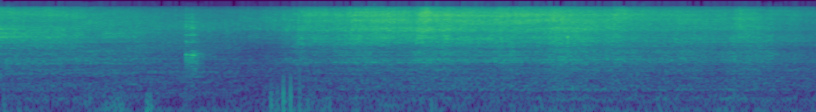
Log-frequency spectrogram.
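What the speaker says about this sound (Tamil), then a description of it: "பாருங்கள் நெய் சூடாயிடுச்சு. அடுத்தது நம்ம என்ன பண்ணுறோம், இந்த துருவி வச்சுருக்கோம்ல பெரிய வெங்காயம், அதை சேர்க்குறோம்." Grated large onion goes into hot ghee for a shahi mutter paneer gravy and sizzles in a loud, continuous hiss, with a couple of brief clinks early on.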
